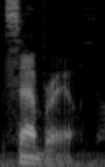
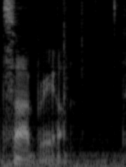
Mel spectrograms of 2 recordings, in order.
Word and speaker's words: Sabriel: It's Sabriel. Sabriel, not Sabriel. Sabriel.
